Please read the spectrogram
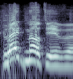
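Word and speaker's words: leitmotiv: no, non si dice così. Late Motive.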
